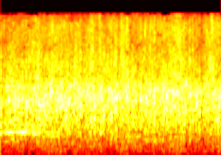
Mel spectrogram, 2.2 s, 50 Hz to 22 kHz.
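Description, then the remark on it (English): An audience breaks into steady, loud applause, a dense wash of many hands clapping at once that holds evenly for a couple of seconds, applauding a 21-year-old woman for being in college. “I want y'all to clap it up for her being in college and getting her together.”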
